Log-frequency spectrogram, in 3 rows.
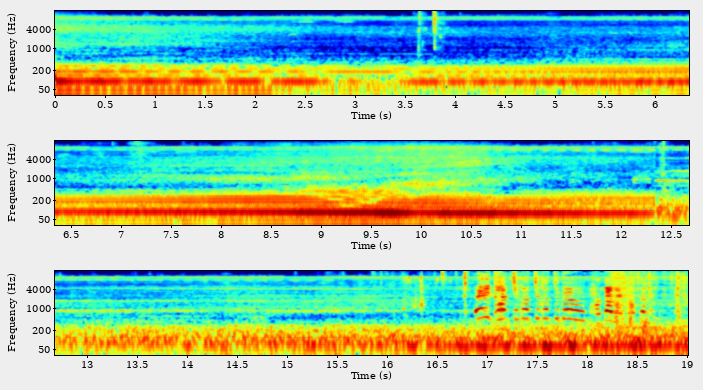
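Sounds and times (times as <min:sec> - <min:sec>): vehicle engine passing: 0:00.0 - 0:19.0.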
